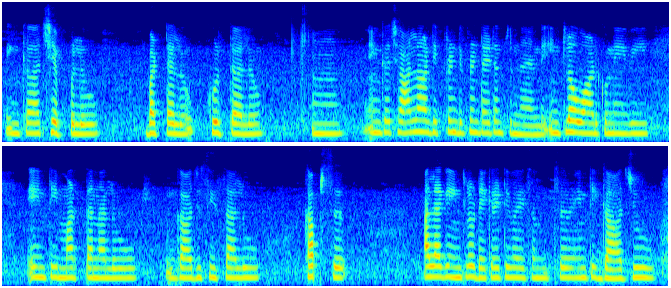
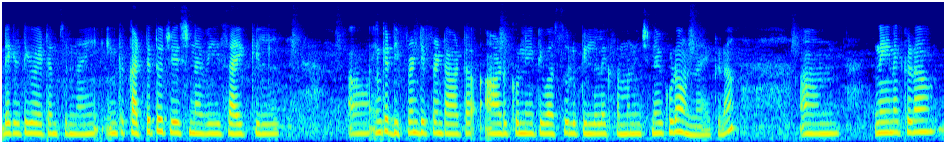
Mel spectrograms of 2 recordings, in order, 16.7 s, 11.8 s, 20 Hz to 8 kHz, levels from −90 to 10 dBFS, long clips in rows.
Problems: none marked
